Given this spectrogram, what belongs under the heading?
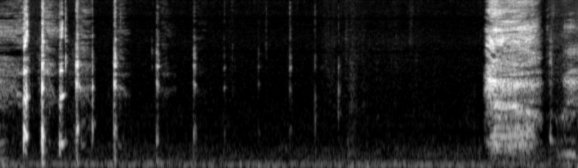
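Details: A person who says they are sick, in a car on the way to gymnastics, has a burst of about six quick, dry coughs in a row, then quiet and a brief rustle; cough.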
